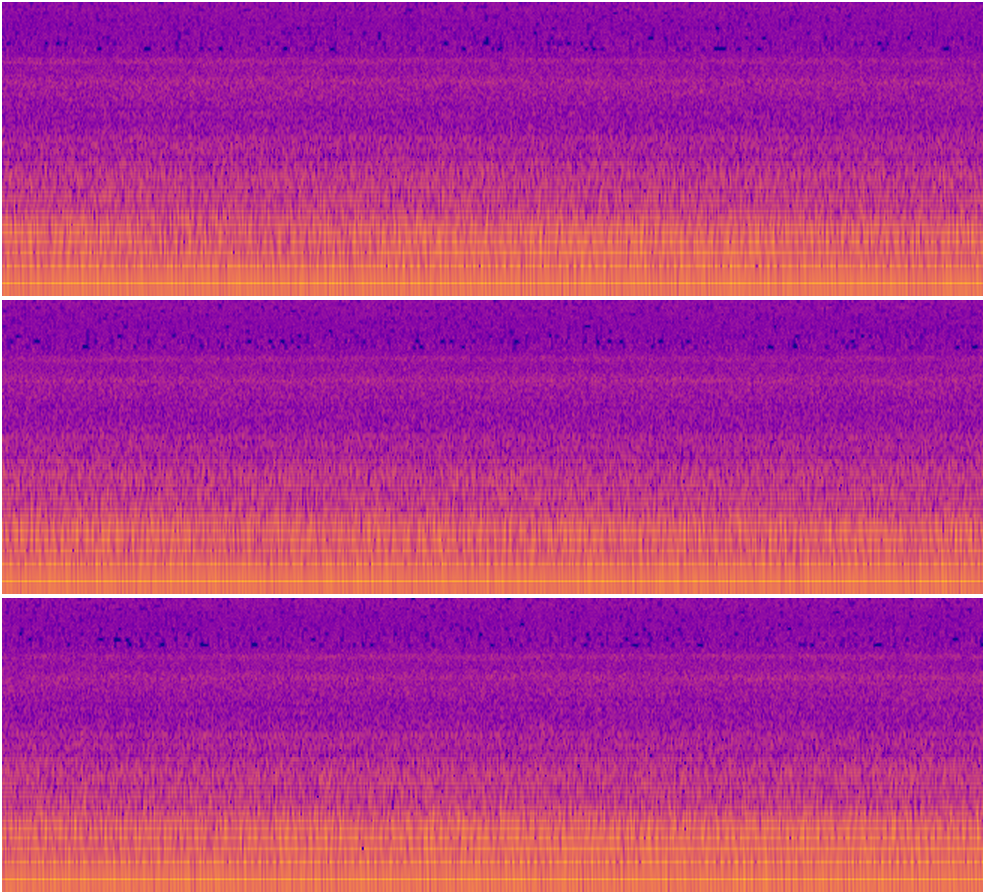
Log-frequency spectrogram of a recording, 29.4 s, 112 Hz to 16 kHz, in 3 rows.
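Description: Zlín 42 light aircraft's piston engine and propeller running steadily at constant power, an even tone with no change in pitch.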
